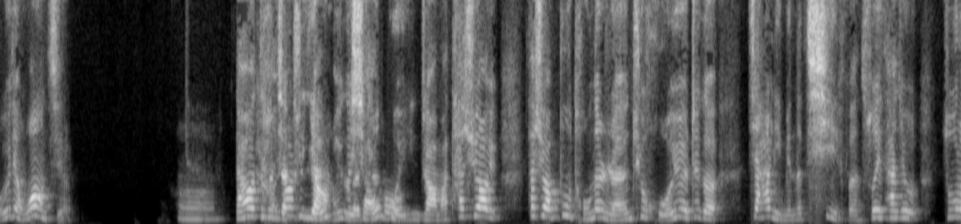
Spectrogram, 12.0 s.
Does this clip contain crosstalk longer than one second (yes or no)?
yes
